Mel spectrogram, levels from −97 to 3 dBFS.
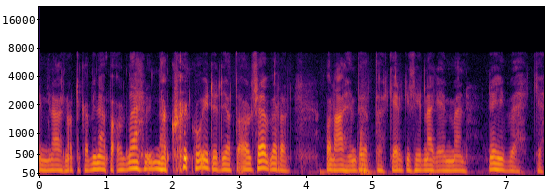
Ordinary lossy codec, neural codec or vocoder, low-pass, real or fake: none; none; 7.2 kHz; real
